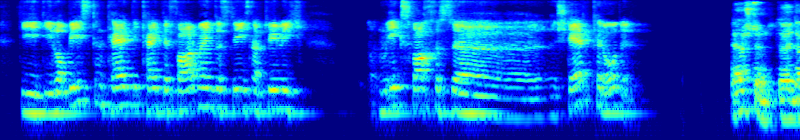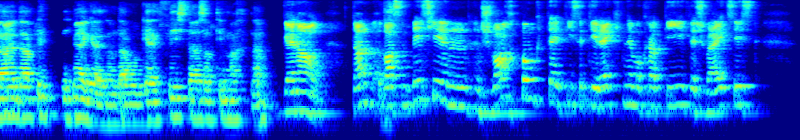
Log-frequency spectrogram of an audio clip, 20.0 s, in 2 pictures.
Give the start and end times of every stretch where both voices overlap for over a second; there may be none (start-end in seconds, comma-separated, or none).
none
